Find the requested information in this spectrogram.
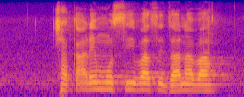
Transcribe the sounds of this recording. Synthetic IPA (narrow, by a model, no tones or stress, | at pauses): t͡ʃʰakʼa̰ɺɛmusiβasid͡zanaβa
